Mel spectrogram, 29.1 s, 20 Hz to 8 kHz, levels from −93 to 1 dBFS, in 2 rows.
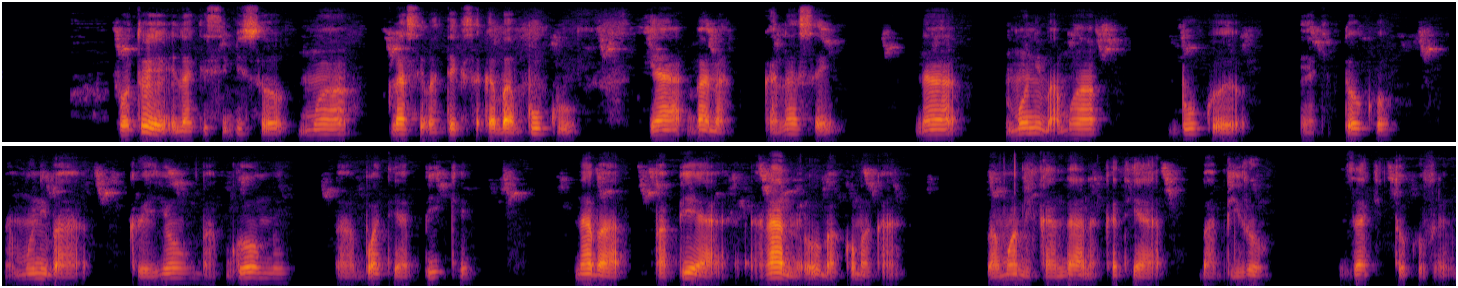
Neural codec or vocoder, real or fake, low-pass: none; real; 7.2 kHz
